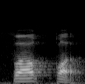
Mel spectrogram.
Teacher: bulatkan mulut, jangan pepeskan jadi faq, tak betul ya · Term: lantunan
